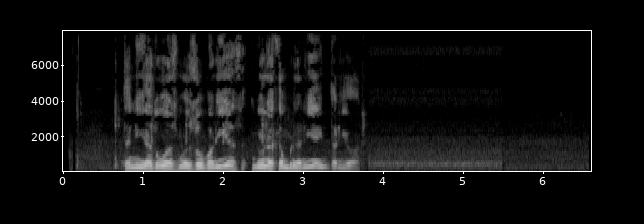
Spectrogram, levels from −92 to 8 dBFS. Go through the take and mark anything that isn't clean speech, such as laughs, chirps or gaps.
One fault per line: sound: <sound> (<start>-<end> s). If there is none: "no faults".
no faults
